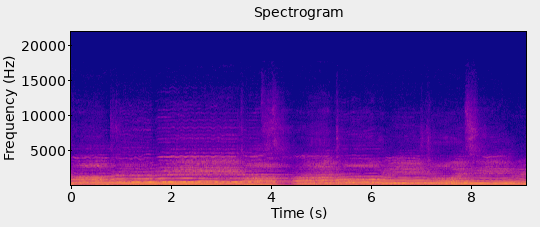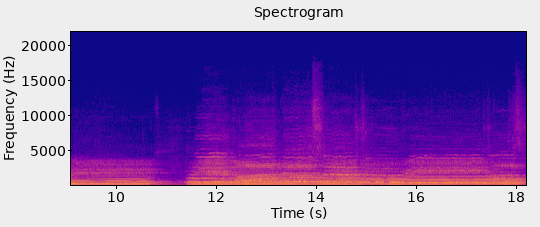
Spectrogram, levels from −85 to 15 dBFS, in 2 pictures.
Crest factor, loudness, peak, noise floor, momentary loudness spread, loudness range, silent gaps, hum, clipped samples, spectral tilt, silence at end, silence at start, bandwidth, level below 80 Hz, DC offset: 14 dB; -18 LUFS; -4 dBFS; -39 dBFS; 6 LU; 4 LU; none; none; under 0.1%; -7 dB/octave; 0 s; 0 s; 12.5 kHz; -34 dBFS; under 0.1%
